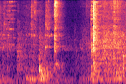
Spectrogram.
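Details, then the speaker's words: Loose refrigerator compressor, removed and opened, being tipped: two or three light metallic clinks from the internal springs sitting on top of the four pins; a normal rattle, nothing wrong. "the noise that you can hear like this. It's normal because the springs are on top of those pins, and you can hear that noise."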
